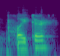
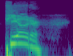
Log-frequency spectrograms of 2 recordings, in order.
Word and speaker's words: Pyotr: I really like, how do you say his name? Poiter? – Pyotr.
